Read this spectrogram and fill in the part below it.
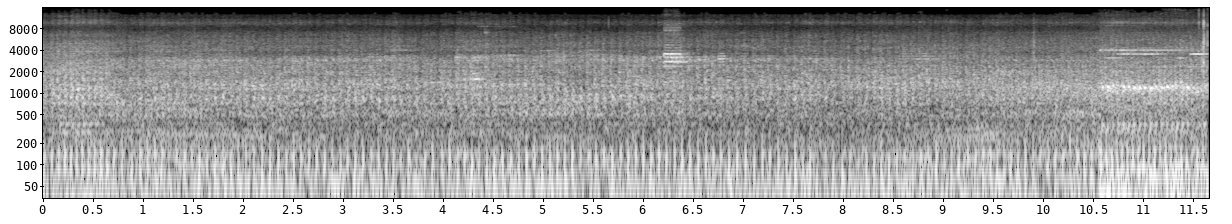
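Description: A Husqvarna Svartpilen 401 motorcycle being ridden through highway and city traffic, its engine droning steadily and close for the whole stretch, with wind rush and no talking.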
